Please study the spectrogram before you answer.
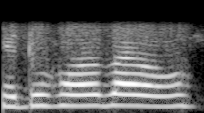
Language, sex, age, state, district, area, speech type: Assamese, female, 18-30, Assam, Sivasagar, urban, conversation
